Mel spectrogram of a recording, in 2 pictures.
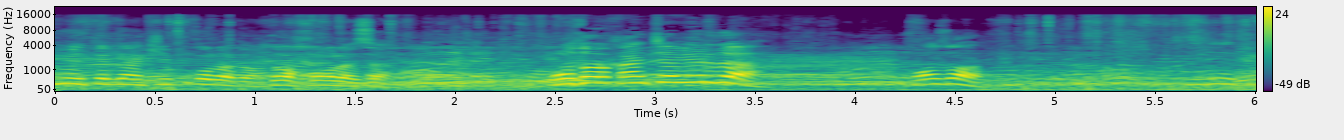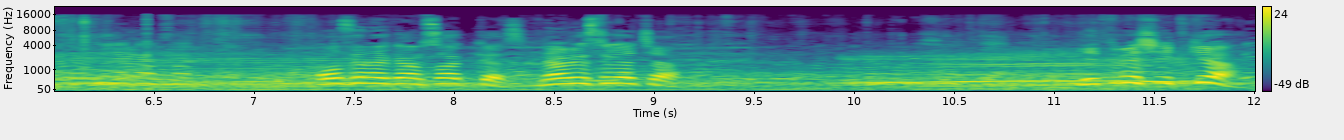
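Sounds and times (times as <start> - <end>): calf mooing: 9.9 - 11.9.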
